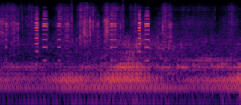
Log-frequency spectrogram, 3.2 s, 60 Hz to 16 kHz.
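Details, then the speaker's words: XP Deus metal detector with HF coil on Fast program 3, over a Roman-site ridge: short, high squeaky false chirps come and go unevenly over a low hum with no target, which suggests a frequency-related cause. "Can you hear these little false signals? These aren't actually targets, these are false signals."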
